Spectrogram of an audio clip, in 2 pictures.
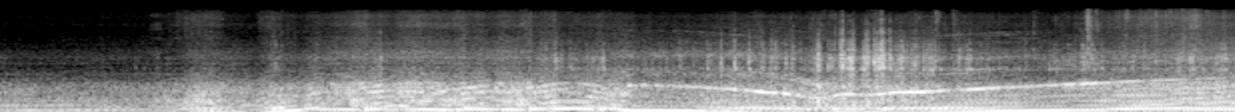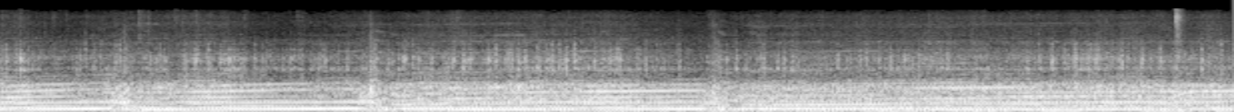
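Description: A rally car engine roars and revs up hard, rising and dropping in pitch as it shifts through gears.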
